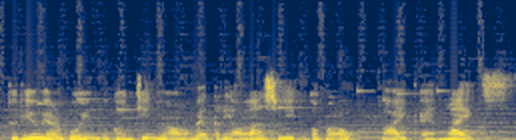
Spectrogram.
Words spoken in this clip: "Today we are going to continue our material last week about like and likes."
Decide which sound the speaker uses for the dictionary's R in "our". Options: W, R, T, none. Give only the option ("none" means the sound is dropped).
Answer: W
